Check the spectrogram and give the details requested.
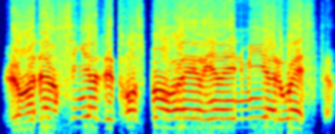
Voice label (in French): COMMANDO WAVE APPROACHING, french; Battle Engine Aquila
